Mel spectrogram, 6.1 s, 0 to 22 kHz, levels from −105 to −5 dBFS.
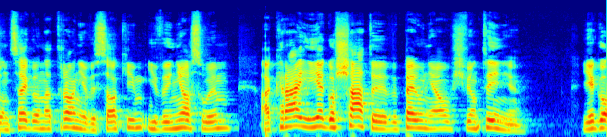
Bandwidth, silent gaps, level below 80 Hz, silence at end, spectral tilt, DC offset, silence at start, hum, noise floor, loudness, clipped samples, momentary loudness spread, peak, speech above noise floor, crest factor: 16.5 kHz; none; -64 dBFS; 0 s; -3.5 dB/octave; under 0.1%; 0 s; none; -70 dBFS; -25 LUFS; under 0.1%; 10 LU; -6 dBFS; 44 dB; 20 dB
